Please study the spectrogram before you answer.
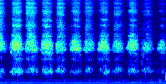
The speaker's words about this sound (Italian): Premere, fare circa nove respiri potenti dalla bocca e rilasciare. Un paio di secondi e poi di nuovo premere, nove respiri potenti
